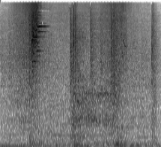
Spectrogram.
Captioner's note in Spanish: gruñido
